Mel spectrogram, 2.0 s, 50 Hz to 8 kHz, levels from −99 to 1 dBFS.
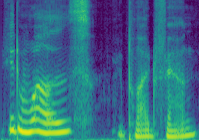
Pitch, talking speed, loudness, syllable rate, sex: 185 Hz, 120 wpm, -13 LUFS, 3.1 syllables/s, male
